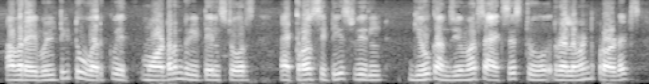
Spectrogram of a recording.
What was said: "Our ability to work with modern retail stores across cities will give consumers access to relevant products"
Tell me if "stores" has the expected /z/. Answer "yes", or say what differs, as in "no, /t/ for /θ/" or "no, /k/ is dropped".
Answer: no, /s/ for /z/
